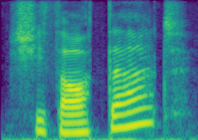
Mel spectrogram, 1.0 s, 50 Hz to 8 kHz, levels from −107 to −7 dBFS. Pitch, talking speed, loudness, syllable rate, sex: 220 Hz, 180 wpm, -15 LUFS, 3.4 syllables/s, female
